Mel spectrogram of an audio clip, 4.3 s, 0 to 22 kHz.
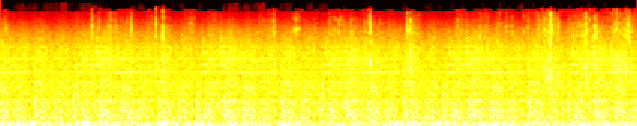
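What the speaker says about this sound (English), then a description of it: "666 train to Sleepy Hollow. All aboard!" A train runs on rails with a continuous loud rumble and faint rhythmic clicking of wheels, steady and close throughout, no voices.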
